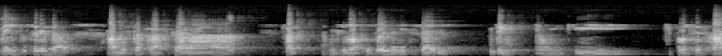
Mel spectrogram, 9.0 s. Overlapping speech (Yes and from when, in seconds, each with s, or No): No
